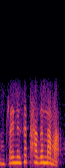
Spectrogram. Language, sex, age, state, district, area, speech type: Bodo, female, 30-45, Assam, Kokrajhar, rural, conversation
